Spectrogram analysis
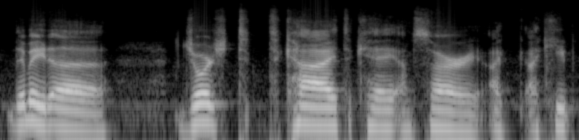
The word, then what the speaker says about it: Takei: back and forth whatever i thought takai was uh it was uh chinese for expensive or something like that and his it's actually pronounced decay but whatever um like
